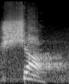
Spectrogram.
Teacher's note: ये शकार है क्योंकि यह तालु से बोला जाता है। उच्चारण स्थान में मैंने आपको बताया था तालु जो होता है ना ऊपर की तरफ होता है। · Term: तालव्य शकार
